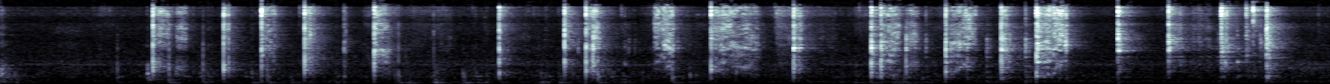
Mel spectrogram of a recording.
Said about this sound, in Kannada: ಈಗ ನಾನು ಕಟ್ ಮಾಡಿದಂತಹ ಪೇರಳೆ ಹಣ್ಣಿನ ತುಂಡನ್ನು ಈ ಮಿಕ್ಸಿ ಜಾರಿಗೆ ಹಾಕ್ತೇನೆ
